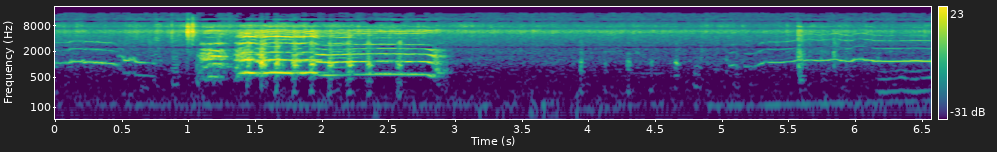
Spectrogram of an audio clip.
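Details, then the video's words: Loud cock-a-doodle-doo from a rooster kept with hens in a coop: a rich, strongly harmonic crow of about one and a half seconds, followed by softer clucks and a rising call. "Chicken Sounds | Rooster Crowing"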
